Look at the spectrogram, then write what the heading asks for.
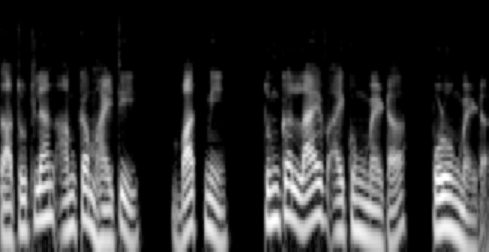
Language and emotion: Goan Konkani, neutral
